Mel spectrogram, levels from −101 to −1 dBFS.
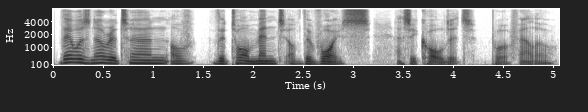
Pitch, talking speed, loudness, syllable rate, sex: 135 Hz, 180 wpm, -20 LUFS, 5.1 syllables/s, male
